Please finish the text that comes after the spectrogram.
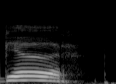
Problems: background sounds at intervals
